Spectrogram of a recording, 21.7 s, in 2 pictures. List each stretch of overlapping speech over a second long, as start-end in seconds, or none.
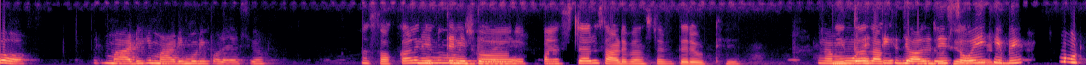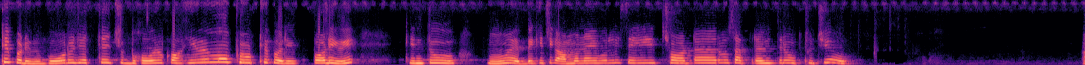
8.3-10.0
